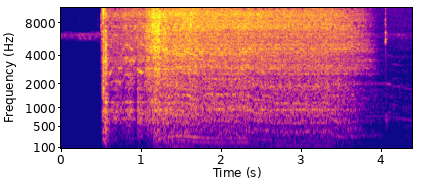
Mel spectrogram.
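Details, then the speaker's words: Flood-damaged 2004 Cadillac DTS convertible after repairs. It cranks, catches, runs roughly about three seconds, then dies on its own. A security system issue killing the injectors is suspected, not confirmed. "This seems like a security system issue, and so what it's doing is it's allowing the car to start, but it's killing the injectors after a few seconds."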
